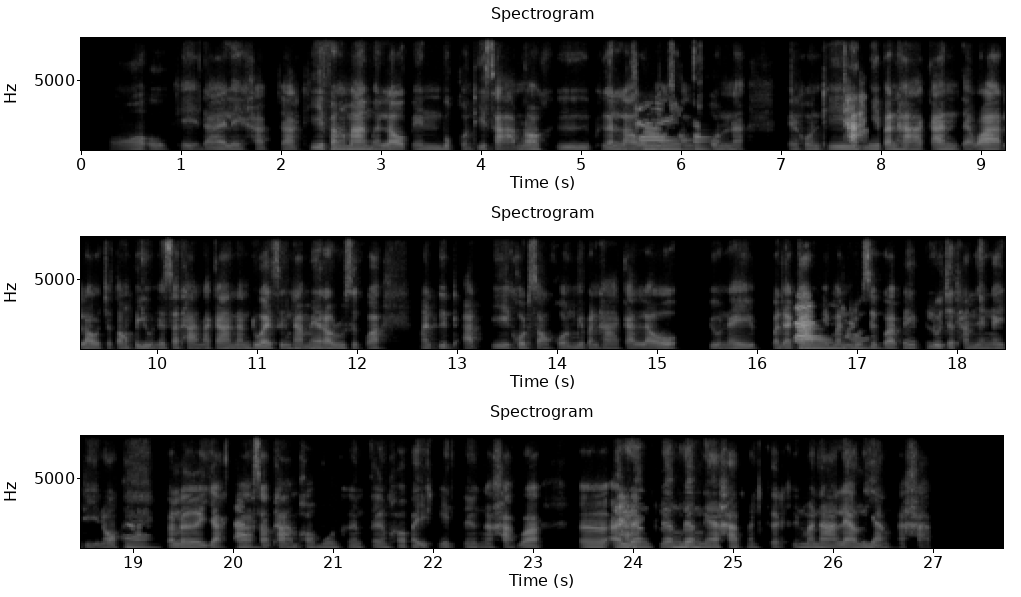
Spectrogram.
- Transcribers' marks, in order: none
- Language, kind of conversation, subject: Thai, advice, ฉันควรทำอย่างไรเพื่อรักษาความสัมพันธ์หลังเหตุการณ์สังสรรค์ที่ทำให้อึดอัด?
